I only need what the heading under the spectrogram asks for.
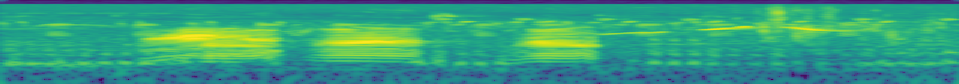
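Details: Three drawn-out, harmonic croaks from an Indian bullfrog, the largest frog in India, each lasting under half a second, followed by a thin rising bird whistle over low background hum.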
